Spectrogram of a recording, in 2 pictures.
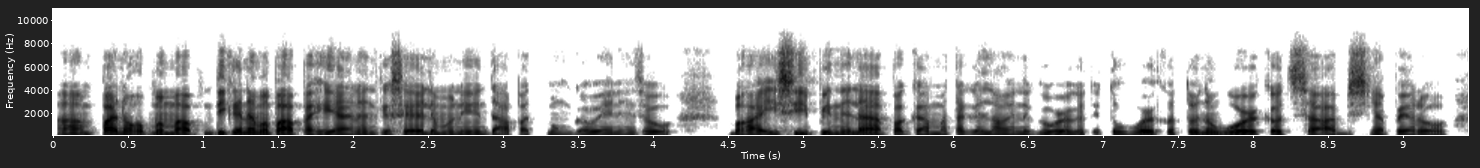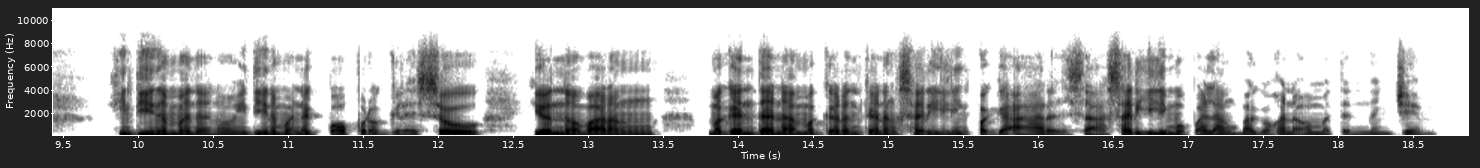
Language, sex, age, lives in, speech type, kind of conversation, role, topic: Filipino, male, 25-29, Philippines, conversation, advice, advisor, Paano ko haharapin ang takot na magkamali habang natututo ng bagong libangan?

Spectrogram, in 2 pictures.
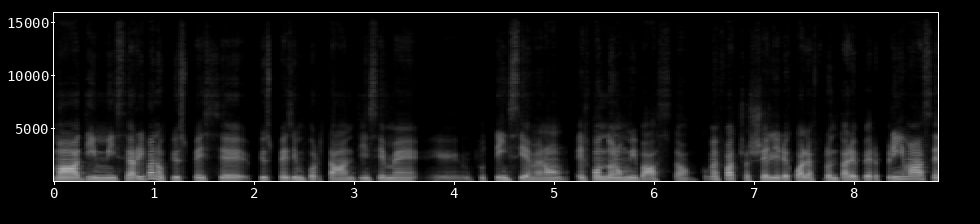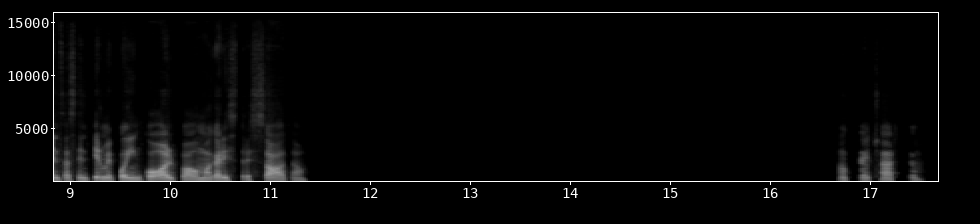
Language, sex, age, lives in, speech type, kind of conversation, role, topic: Italian, female, 30-34, Italy, read, expert-assistant, asker, Come posso prendere decisioni più razionali quando si tratta di soldi?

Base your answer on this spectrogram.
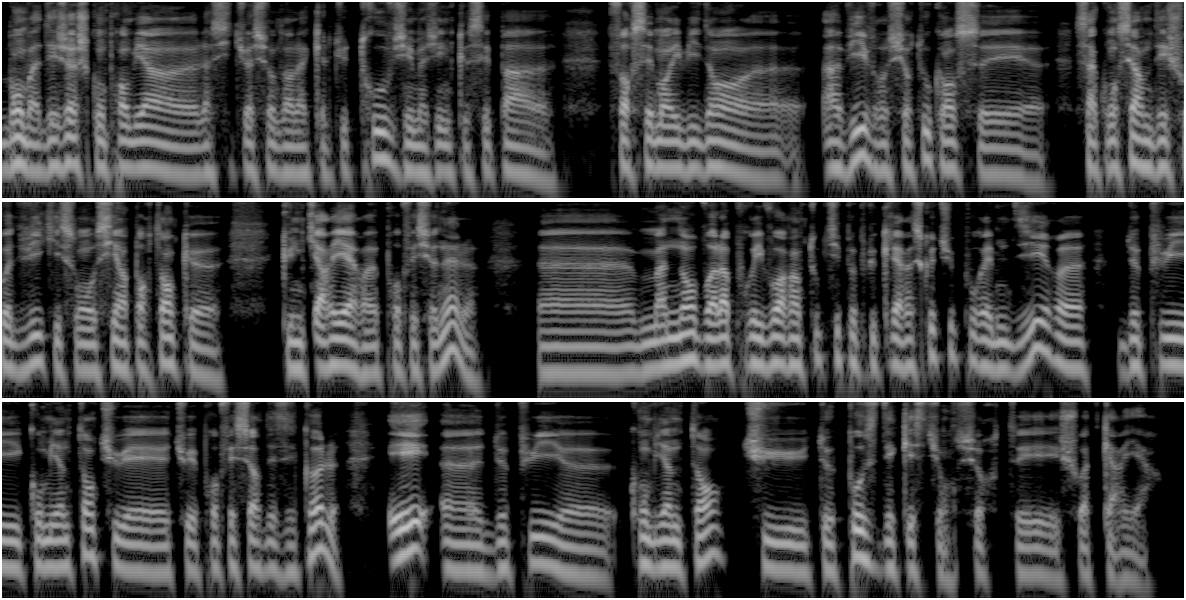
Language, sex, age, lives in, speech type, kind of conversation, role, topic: French, male, 40-44, France, conversation, advice, advisor, Comment traversez-vous votre crise de milieu de vie et quels doutes avez-vous sur la direction à prendre ?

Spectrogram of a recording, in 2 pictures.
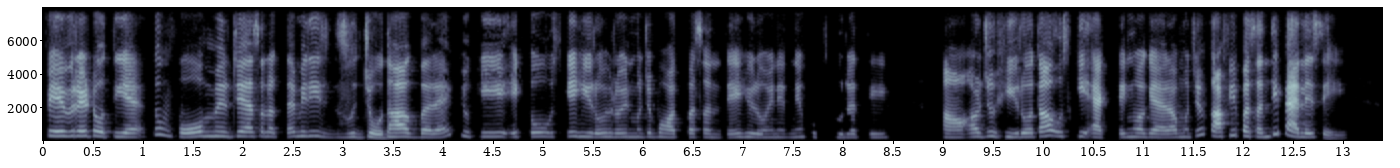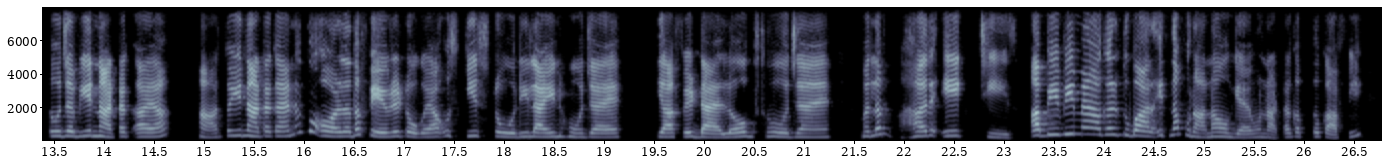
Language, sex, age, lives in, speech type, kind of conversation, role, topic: Hindi, female, 50-54, India, conversation, podcast, guest, Kaunsi टीवी शृंखला ने तुम्हारा दिल छू लिया और क्यों?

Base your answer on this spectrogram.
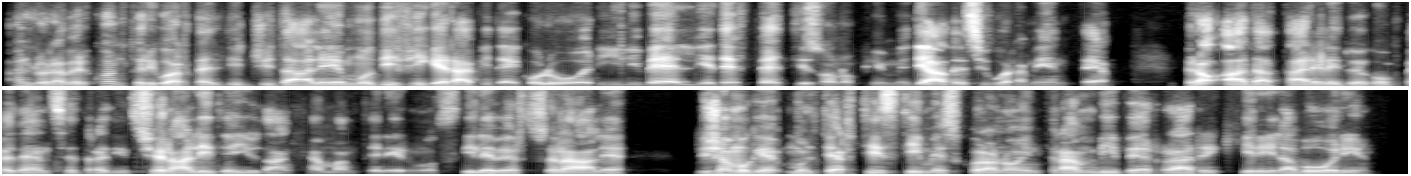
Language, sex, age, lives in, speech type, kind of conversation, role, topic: Italian, male, 20-24, Italy, read, expert-assistant, expert, Quali sono i primi passi per imparare davvero a creare arte digitale?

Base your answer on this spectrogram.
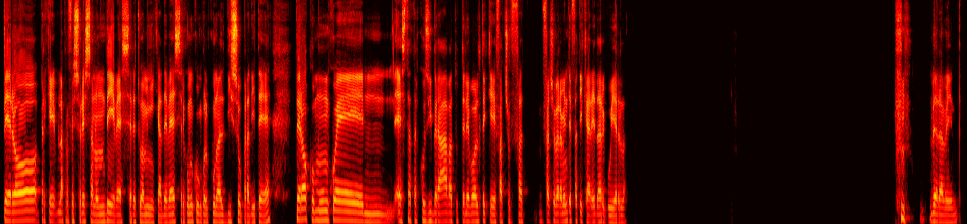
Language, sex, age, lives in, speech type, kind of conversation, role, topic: Italian, male, 20-24, Italy, conversation, podcast, guest, Qual è l'insegnante che ti ha cambiato la vita?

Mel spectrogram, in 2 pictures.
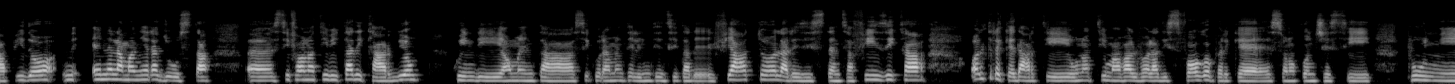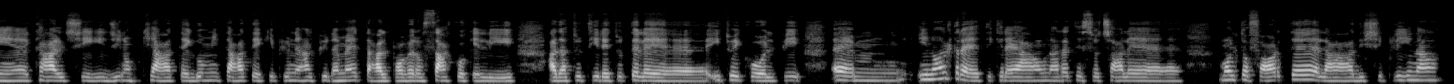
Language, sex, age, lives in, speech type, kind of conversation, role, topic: Italian, female, 40-44, Italy, conversation, advice, advisor, Come posso cambiare il mio stile di vita per migliorare la mia salute?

